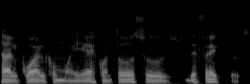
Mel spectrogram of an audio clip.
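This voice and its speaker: A man with a Panamanian accent, fairly low in pitch, with a dark, mellow tone in a dry, close sound with no echo, on a very clean recording with a silent background. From Panama, Colón. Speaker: psychologist. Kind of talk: interview.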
